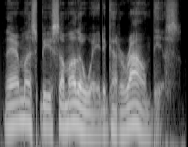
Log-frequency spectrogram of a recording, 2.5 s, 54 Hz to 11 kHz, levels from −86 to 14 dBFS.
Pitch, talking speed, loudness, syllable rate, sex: 115 Hz, 240 wpm, -16 LUFS, 5.7 syllables/s, male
